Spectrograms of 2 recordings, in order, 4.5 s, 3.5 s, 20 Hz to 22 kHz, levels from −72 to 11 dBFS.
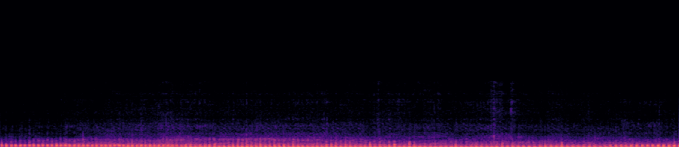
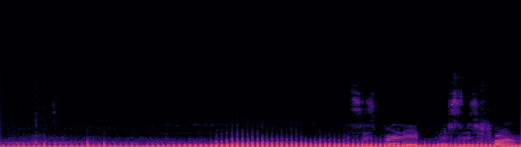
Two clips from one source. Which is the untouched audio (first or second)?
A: second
